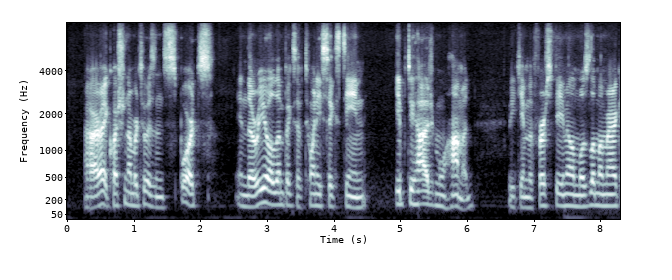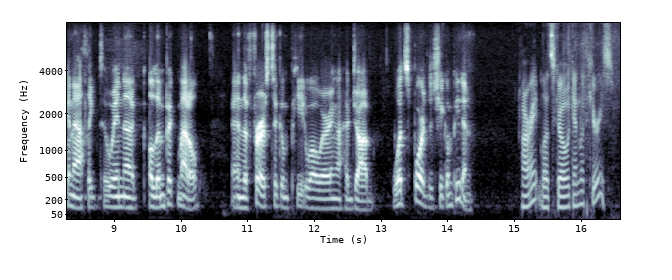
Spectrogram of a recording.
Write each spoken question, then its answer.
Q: What sport did she compete in?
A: Fencing is correct.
